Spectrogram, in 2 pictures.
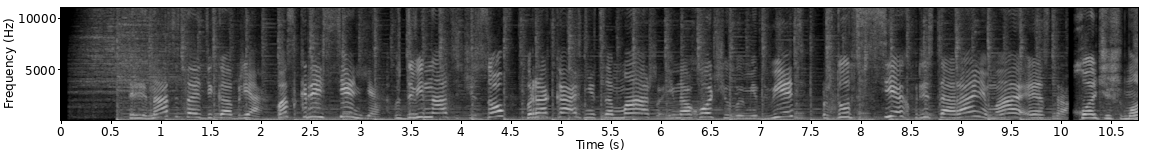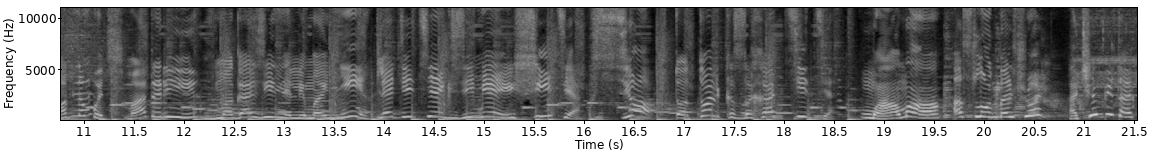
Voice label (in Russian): devochka 9 let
